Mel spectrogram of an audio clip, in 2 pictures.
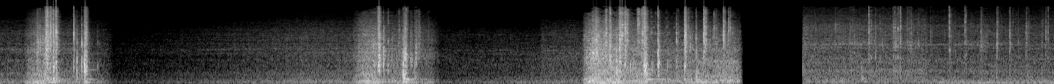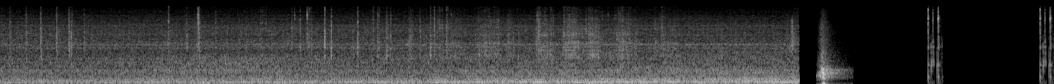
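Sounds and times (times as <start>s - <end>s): car engine idling: 0.0s - 3.6s, 4.4s - 5.8s, 8.0s - 18.5s.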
